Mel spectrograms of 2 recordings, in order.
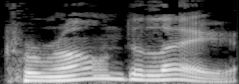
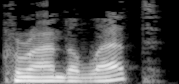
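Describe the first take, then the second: First: The name ends without a final T sound. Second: The name ends with a sounded T. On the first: This is the French-style way the speaker tried. "I tried to say" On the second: This is how the locals say it. "They pronounce the T's"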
